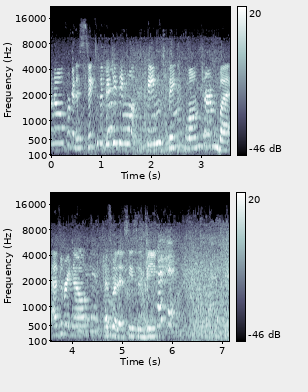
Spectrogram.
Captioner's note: stumbles over words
